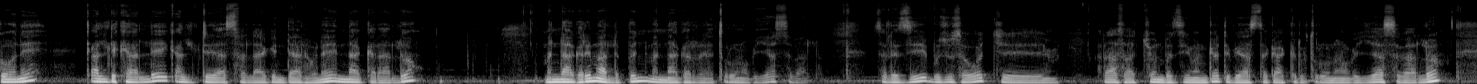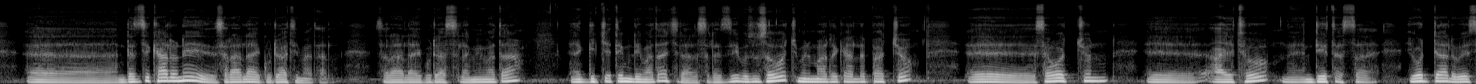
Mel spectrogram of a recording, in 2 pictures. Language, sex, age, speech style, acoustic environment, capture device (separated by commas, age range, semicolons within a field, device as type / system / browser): Amharic, male, 35-44, relaxed; focused, silence, mobile / Linux / Chrome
